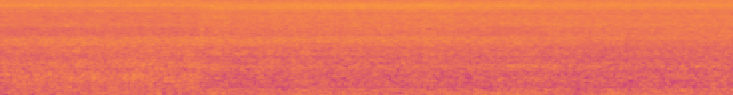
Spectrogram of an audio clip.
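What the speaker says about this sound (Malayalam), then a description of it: "അടിപൊളി അടുത്തൊരു വെള്ളച്ചാട്ടം" A nearby waterfall roars as a steady, dense wash of rushing water, constant and loud throughout with no breaks or voices.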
